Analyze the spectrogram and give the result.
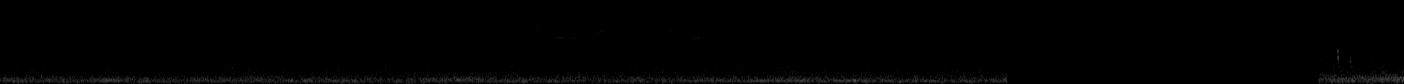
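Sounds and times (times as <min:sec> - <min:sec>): bird song: 0:00.0 - 0:10.0, 0:13.2 - 0:14.0.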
